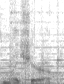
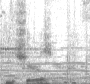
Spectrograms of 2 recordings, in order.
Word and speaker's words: Myshera: Also, the official pronunciation of Myshera's name is Myshera, despite the fact that it looks like Mishera.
